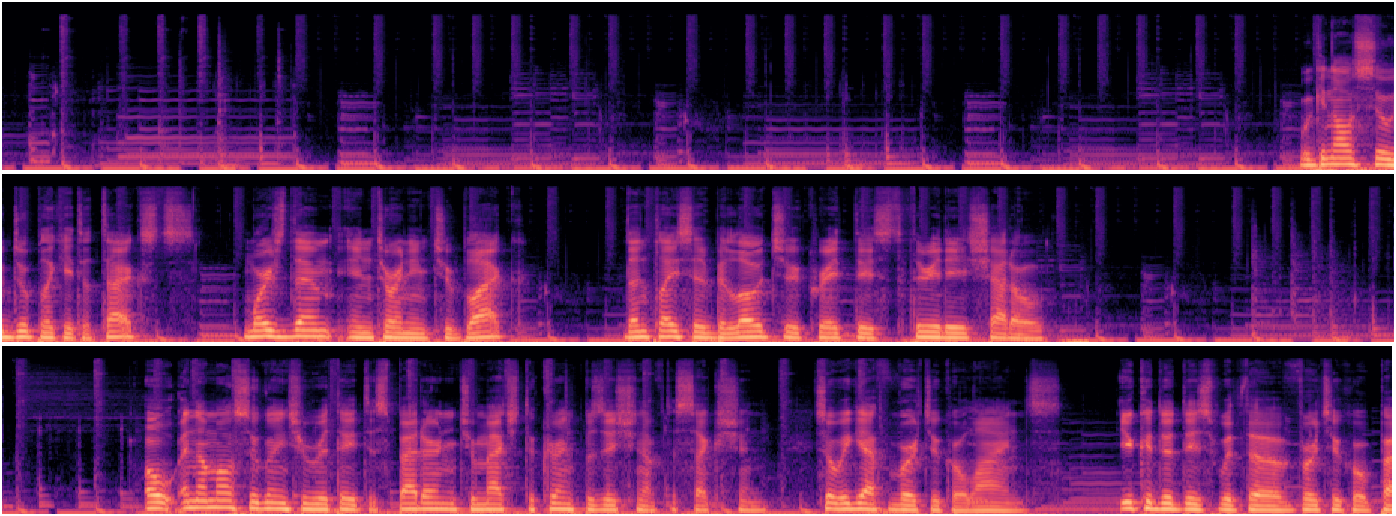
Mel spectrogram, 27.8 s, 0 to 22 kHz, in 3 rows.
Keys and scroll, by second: 0.7 ctrl+u, 1.5 Escape, 1.9 ctrl+l, 7.2 v, 7.4 v, 7.8 v, 9.4 ctrl+e, 10.4 Tab, 10.6 shift+Left, 12.1 ctrl+i, 13.4 2, 15.8 5, 16.6 3, 18.7 ctrl+j, 19.3 ctrl+e, 19.8 ctrl+t, 23.5 ctrl+alt+z, 25.0 ctrl+alt+z, 25.2 alt+BackSpace, 25.8 ctrl+d, 26.2 alt+BackSpace, 27.0 ctrl+t, 27.3 Escape.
